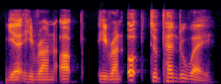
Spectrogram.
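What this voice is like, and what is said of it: Attempted northern English accent. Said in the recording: “That was me trying to do a northern accent.”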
